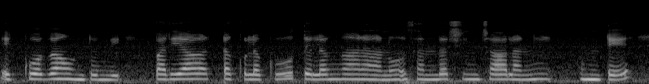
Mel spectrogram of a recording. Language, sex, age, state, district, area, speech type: Telugu, female, 18-30, Telangana, Ranga Reddy, urban, spontaneous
